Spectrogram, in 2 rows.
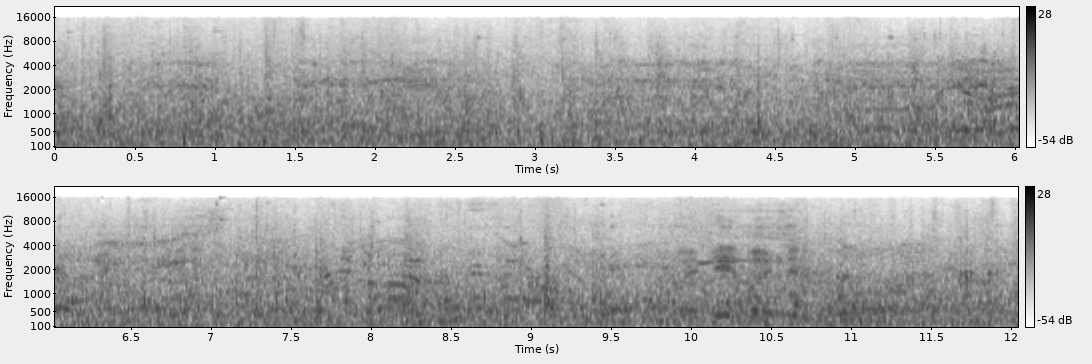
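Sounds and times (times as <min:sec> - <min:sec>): chatter of passing voices: 0:00.0 - 0:12.0
horse hooves clip-clopping: 0:00.0 - 0:12.0.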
